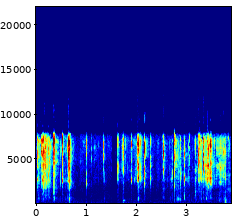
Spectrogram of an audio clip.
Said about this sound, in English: I'm going to open up this Pokemon pack. So let's go ahead and get this open.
